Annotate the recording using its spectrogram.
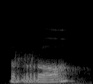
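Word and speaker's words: ر: This one is ro. Again, mouth turns into a circle.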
